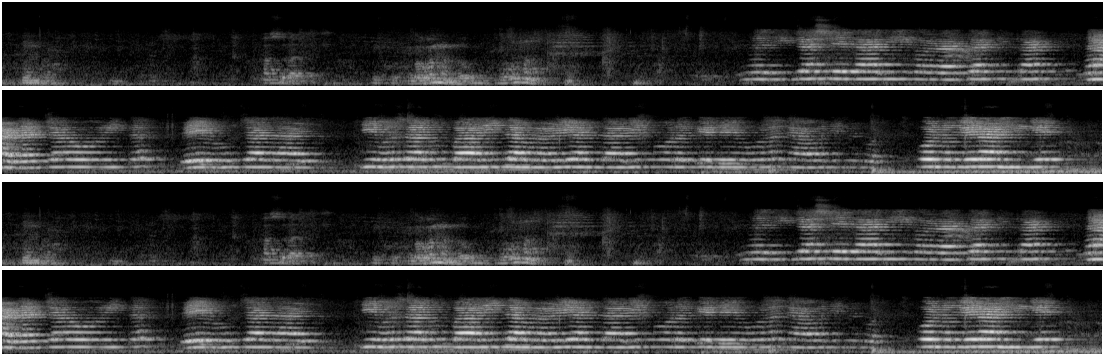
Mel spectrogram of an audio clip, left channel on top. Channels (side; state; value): both; identical; correlation 1.00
